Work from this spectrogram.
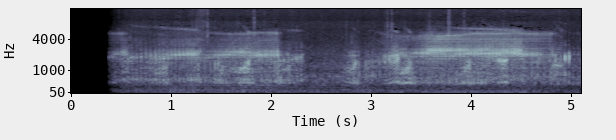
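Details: Several green frogs croaking together, recorded handheld on a Samsung Galaxy S6 Edge phone; a dense, continuous chorus of overlapping rasping croaks, rising and falling in loudness, with no pauses.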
